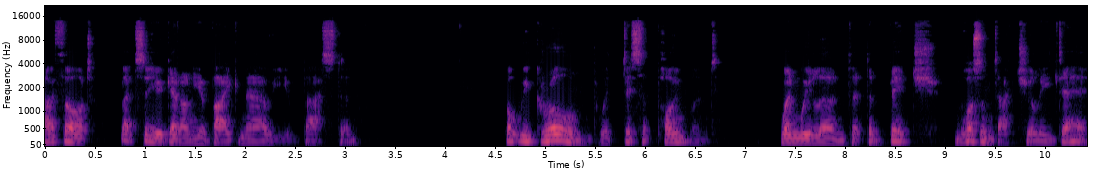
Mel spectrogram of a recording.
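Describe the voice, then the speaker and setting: Speaking in a northeast English accent, a man with a medium pitch sounds somewhat breathy. He talks at a fairly slow pace with lively intonation. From northeast England. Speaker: writer. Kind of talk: reading aloud.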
